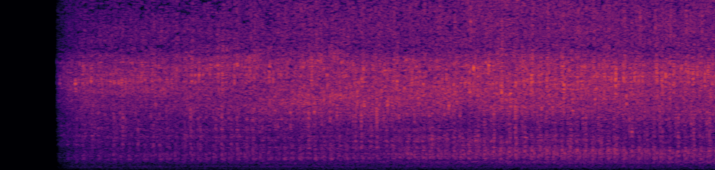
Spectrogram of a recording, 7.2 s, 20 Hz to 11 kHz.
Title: Стук двигателя. Мотор m102 от w124 E230 1990 года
